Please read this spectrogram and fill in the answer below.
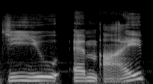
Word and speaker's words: GUMI: Her name's spelled Gumi, but it's pronounced Gumi. Oh. Yeah. But I always call her Gummy because I think it's cuter.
